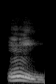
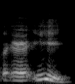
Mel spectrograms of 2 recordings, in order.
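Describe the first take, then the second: First: The vowels merge into one gliding sound. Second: The vowels are said as two separate sounds. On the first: The speaker calls it right. "So A as in eight" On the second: The speaker calls it wrong. "So you do not pronounce it as A E"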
